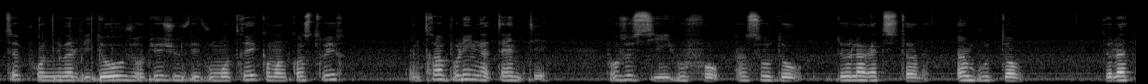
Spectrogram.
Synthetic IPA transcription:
t̪puʁynːuvɛlvid̪eoːʒuʁd̪ɥiʒəvɛvumɔ̃t̪χekɔmɑ̃kɔ̃st̪χɥiʁ | ɛ̰̃t̪χɛ̃polĩŋat̪ɛ̃t̪e | puʁs̬əsiilvufoɛ̃sod̪o | d̪əlaʁɛt̪st̪ɔn | ɛ̃but̪ɔ̃ | d̪̥əla

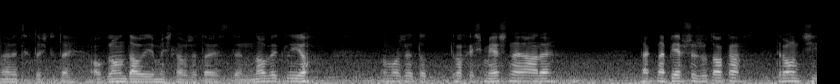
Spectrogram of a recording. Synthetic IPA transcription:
navɛt̪sk̚t̪ɔɕt̪ut̪aj | ɔ̰ɡlɔnd̪awimɘɕlawʐɛt̪ɔjɛst̪ːɛnːɔvɘklʲiɔ | nɔmɔʐɛt̪ɔ | t̪ɾɔxɛɕmʲjɛʂnɛalɛ | t̪aknapʲjɛɾfʂɘʐut̪ɔka | t̪ɾɔɲt͡ɕi

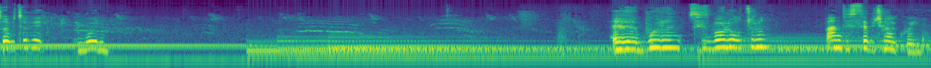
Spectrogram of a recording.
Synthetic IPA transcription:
t̪ʰabit̪ʰabi | bujɾun | ɛbuɾunsizbojlɛot̪ʰuɾun | b̥ænd̪ɛsizɛbit͡ʃʰaːjkʰojim

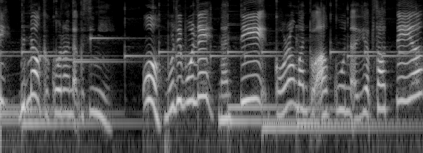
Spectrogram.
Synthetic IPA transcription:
bənakakoɾaŋnaʔkəsinĩ | ohbolɛhbolɛhnant̪ikoɾaŋbant̪uʔakunaʔiap̚sat̪eə

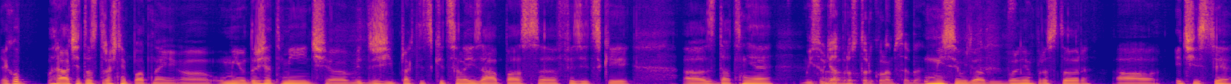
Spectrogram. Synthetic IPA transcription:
jako̞ | ɦɾaːt͡ʃɪt̪ost̪ɾaʃɲɛplat̪nɛjʔumiːud̪r̩ʒɛt̪miːt͡ʃvɪd̪r̩ʒiːpɾak̚t̪ɪt͡skɪt͡sɛlɛjzaːpasfɪzɪt͡skɪ | zdat̪ɲɛ | umiːsɪuɟɛlatpɾost̪oɾkolɛmsɛbɛumiːsɪuɟɛlat̪viːboɾɲɛpɾost̪o̞ɾ | ɪt͡ʃɪscɛ

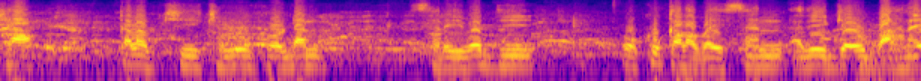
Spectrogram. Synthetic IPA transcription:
kʰɐ | qɑlɐbkʰiːkʰɐluːŋkʰɔːɖɐn | sɐɾiːβɐðiː | ɔːkʰʊqɑlɐβɛjsɐnɐðɛːɡɐʊbaːɦnɐ

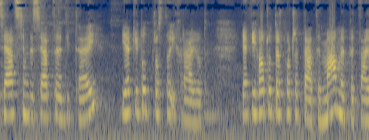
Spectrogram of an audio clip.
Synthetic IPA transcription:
sʲat̪ɕɛmʲdeɕʲat̪d̪ʲit̪ʰɛj | jakʲit̪ut̪̚pɾɔst̪ɔixɾajut̪ | jakʲixɔt͡ʂɛt̪ɛʂpɔt͡ʂɘt̪at̪ɘmamɘpɘt̪aj

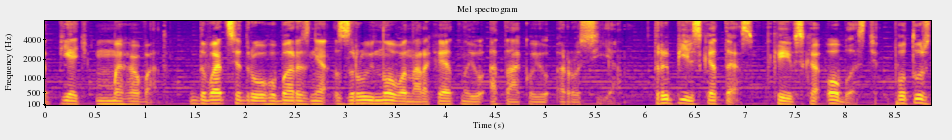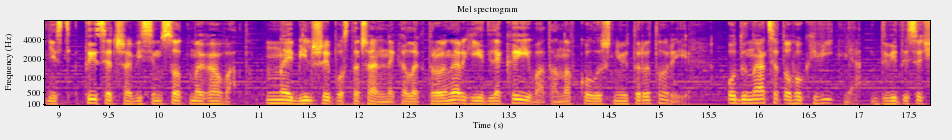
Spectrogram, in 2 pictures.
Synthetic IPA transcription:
ɐpʲjatʲmeɦɐʋɑ̰t̪ | d̪ʋɑt͡sʲːɐt̚ʲd̪ɾuɦɔɦɔbɛɾezʲnʲɐzrʊjnɔʋɐnɐɾɐkɛt̪nɔjʊʔɐt̪ɑkɔjʊrɔsʲḭja̰n | t̪ɾɪpʲilʲsʲkɐt̪ɛ̰s | kɪjiwsʲkɐ̰ʔɔblˠɐ̰sʲtʲpɔt̪uʒnʲisʲtʲt̪ɪsʲɐt͡ʃɐʋʲisʲimsɔt̪meɣɐʋɑ̰t̪ | nɐjbʲilʲʃɪjpɔst̪ɐt͡ʃɑlʲnɪkelˠɛk̚t̪ɾɔenɛrɦʲijid̪lʲɐkɪjiʋɐt̪ɐnɐwkɔlˠɪʃnʲɔjʊt̪e̞ɾɪt̪ɔɾʲḭjḭ | ɔd̪ɪnɑt͡sʲːɐt̪ɔɦɔkʋʲitʲnʲɐ̰d̪ʋʲit̪ɪsʲɐt͡ʃ

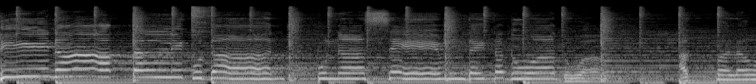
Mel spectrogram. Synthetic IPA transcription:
d̪inak̚t̪ɐlːikud̪an | punaːsɛmd̪ɐjt̪ɐd̪uwad̪uwa | ɐɡ̚pɐlɐw

